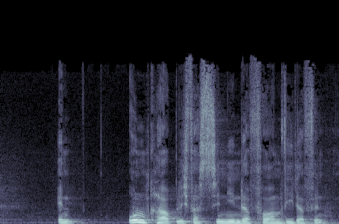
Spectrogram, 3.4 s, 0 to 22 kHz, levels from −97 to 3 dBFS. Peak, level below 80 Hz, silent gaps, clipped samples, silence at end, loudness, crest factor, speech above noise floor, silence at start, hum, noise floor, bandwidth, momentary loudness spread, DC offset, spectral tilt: -4 dBFS; -68 dBFS; none; under 0.1%; 0.1 s; -22 LUFS; 18 dB; 35 dB; 0.55 s; none; -56 dBFS; 16.5 kHz; 13 LU; under 0.1%; -6.5 dB/octave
